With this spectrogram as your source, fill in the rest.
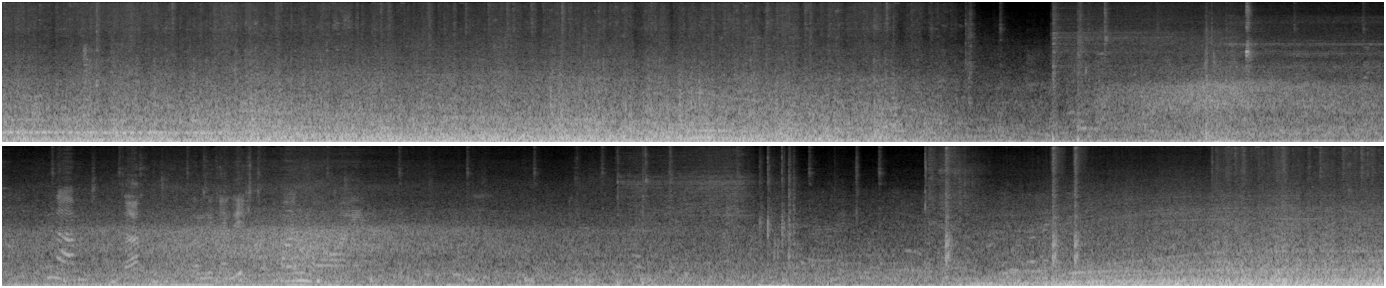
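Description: A bus engine drones loudly as the bus drives along.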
